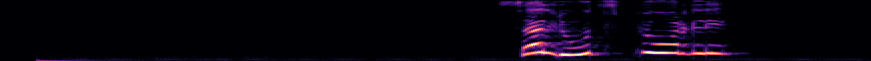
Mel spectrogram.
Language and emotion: Russian, positive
